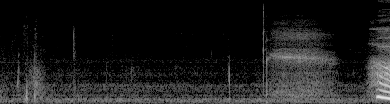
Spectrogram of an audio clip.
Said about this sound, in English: Oh, just taking a couple of deep breaths, being here.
